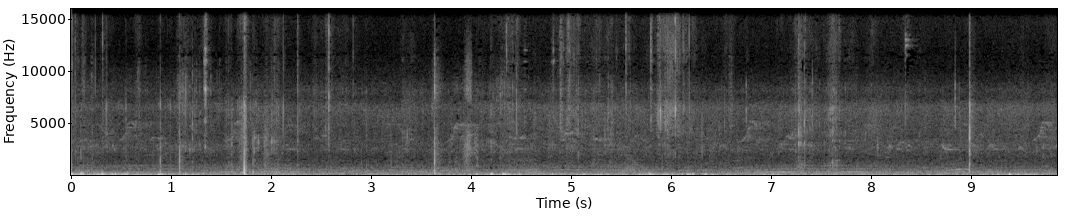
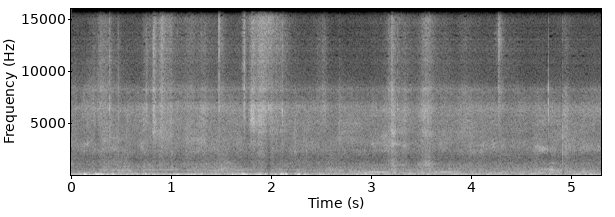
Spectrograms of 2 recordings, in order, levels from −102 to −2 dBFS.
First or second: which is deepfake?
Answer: second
